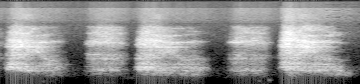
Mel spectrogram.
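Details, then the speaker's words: An instructor's mouth imitation of bronchial (tubular) breathing, harsh hollow blowing on inspiration and expiration, described as laryngotracheal sound transmitted to a consolidated lung segment, in a chest auscultation lesson. "el soplo tubárico es la transmisión del ruido laringotraqueal A un segmento de condensación pulmonar con su timbre en a eo O sea que más o menos va a sonar como"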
